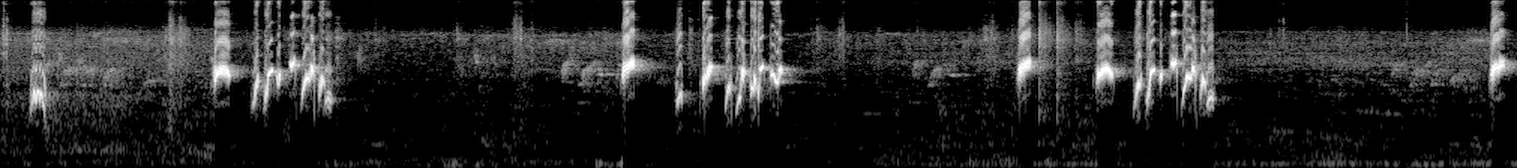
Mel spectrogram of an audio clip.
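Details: Red-whiskered bulbul in morning song, used for voice training: short warbled phrases of several quick bright notes, repeated about every three seconds with single sharp notes between them, over a low background hum.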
